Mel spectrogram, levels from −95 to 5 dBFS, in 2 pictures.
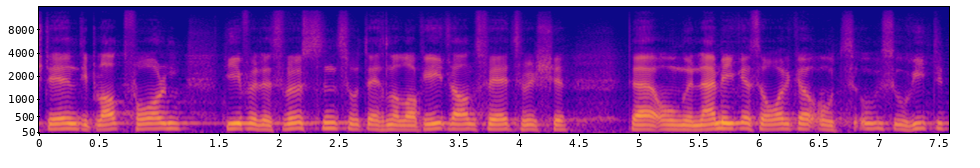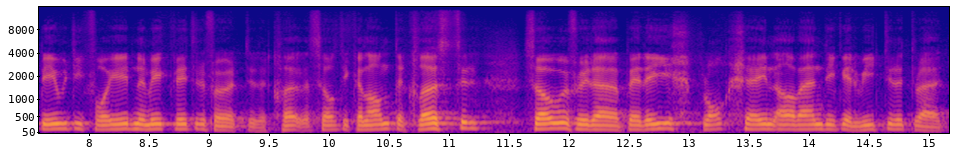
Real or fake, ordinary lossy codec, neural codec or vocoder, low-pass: fake; none; autoencoder, 48 kHz, 32 numbers a frame, DAC-VAE, trained on Japanese speech; 14.4 kHz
